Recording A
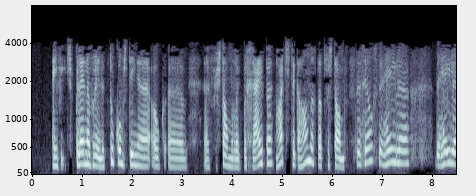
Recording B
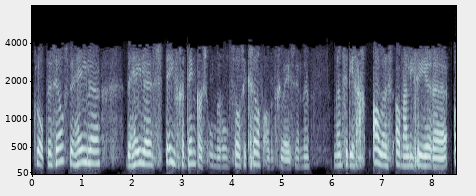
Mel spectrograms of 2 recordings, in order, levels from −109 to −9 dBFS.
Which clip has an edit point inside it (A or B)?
A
